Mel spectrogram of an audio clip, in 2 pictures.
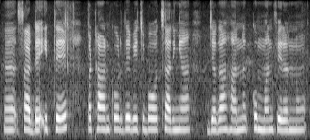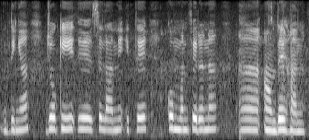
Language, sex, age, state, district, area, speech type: Punjabi, female, 30-45, Punjab, Pathankot, rural, spontaneous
